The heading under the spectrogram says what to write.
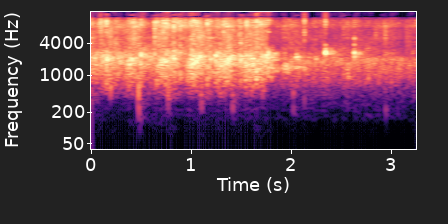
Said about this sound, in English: I was happy to work with her to write a grant that was funded for $1 million from the Houston Endowment. And that was, yeah, let's applaud that.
